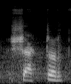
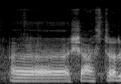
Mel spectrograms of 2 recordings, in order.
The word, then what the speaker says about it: Schachter: है that is called शाक्टर singer ही हम इसको पढ़ते हैं। वैसे शास्टर भी हम पढ़ते रहे इसको, लेकिन आप प्रोनाउंसिएशन चेक करें तो शाक्टर मोस्टली आपको मिलेगा। तो शाक्टर सिंगर थ्योरी हमें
